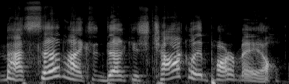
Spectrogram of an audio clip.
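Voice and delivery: high Southern mom testimonial; hammed-up Southern commercial voice; Southern accent. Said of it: "with a Southern accent like that".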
